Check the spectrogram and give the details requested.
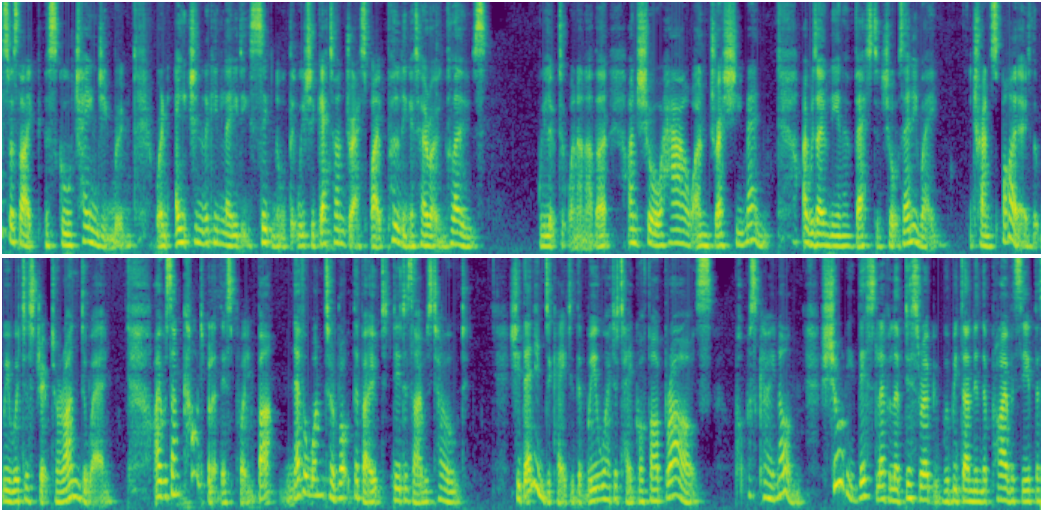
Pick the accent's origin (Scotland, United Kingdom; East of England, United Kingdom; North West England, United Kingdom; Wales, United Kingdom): East of England, United Kingdom; Essex; also born or lived in outskirts of London; now in London, United Kingdom; when I grew up in Essex, I grew up on a dual carriage road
